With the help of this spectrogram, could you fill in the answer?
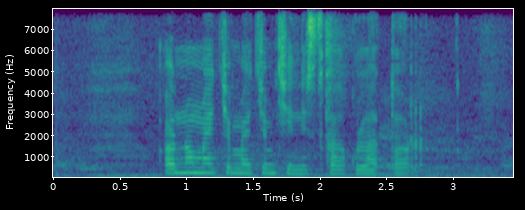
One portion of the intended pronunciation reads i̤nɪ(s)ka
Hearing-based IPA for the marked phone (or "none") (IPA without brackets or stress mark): s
